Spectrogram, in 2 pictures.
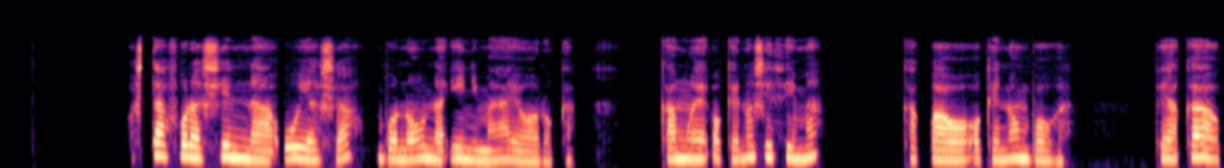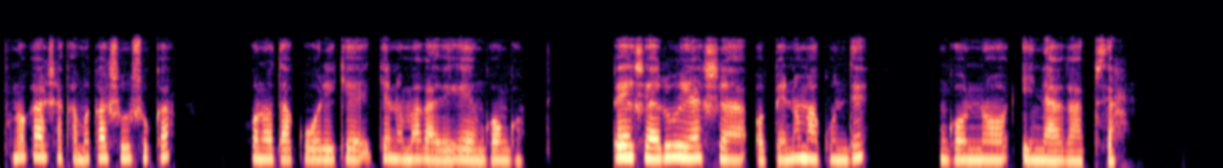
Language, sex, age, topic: Oshiwambo, female, 25-35, agriculture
